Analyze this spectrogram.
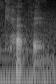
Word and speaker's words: Kethane: it kethane but then i heard majira actually pronounce it as kethane so i'm going to take his pronunciation since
